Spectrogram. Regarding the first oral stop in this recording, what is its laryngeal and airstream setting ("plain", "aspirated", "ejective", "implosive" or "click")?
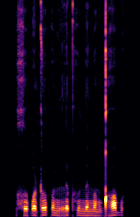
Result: implosive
